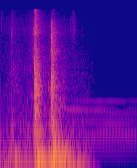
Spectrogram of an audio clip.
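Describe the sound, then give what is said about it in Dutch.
A studio door is pushed shut, making two quick solid thumps in succession, then the room settles into a quiet low hum. “Um, ehm, ik de deur doen?”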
